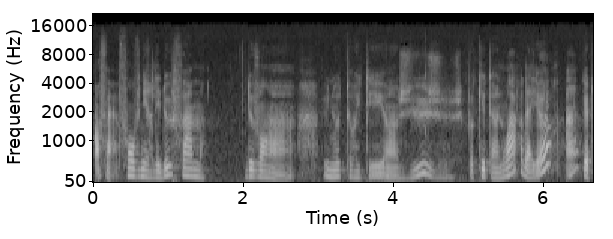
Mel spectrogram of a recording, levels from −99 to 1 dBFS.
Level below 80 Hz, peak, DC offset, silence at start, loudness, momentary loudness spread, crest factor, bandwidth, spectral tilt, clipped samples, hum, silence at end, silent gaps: -66 dBFS; -10 dBFS; under 0.1%; 0 s; -33 LUFS; 8 LU; 24 dB; 17 kHz; -4.5 dB/octave; under 0.1%; none; 0 s; none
